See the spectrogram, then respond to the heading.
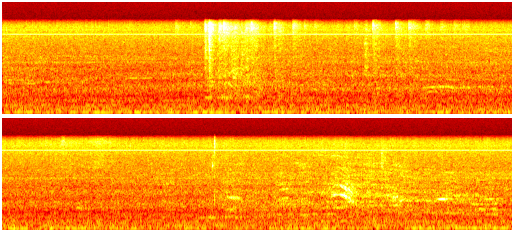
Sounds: speech

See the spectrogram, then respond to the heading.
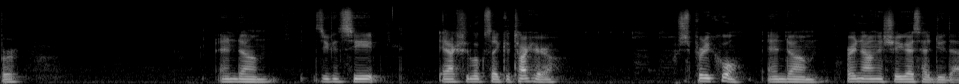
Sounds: speech

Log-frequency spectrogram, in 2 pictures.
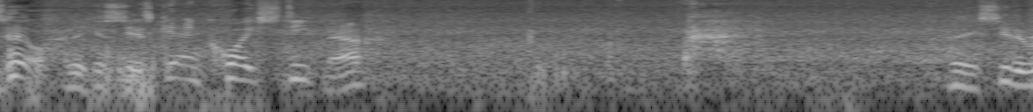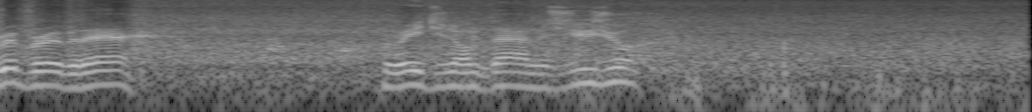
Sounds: waterfall

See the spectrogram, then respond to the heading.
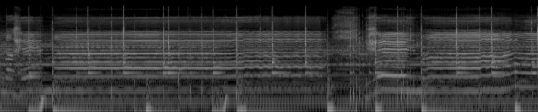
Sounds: percussion, drum, tabla

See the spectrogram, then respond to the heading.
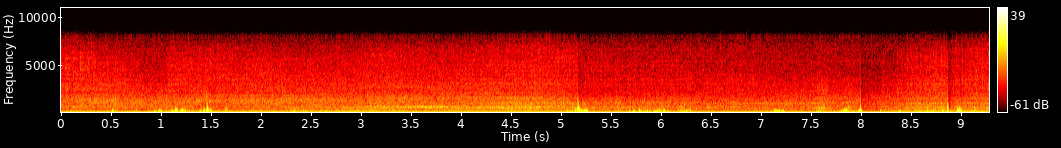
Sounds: wind, wind noise (microphone)

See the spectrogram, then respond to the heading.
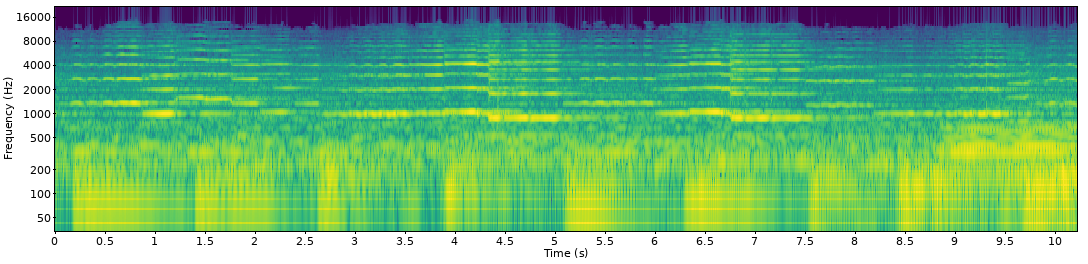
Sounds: fiddle, bowed string instrument

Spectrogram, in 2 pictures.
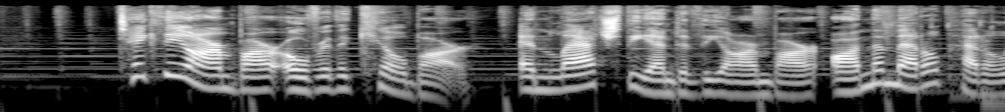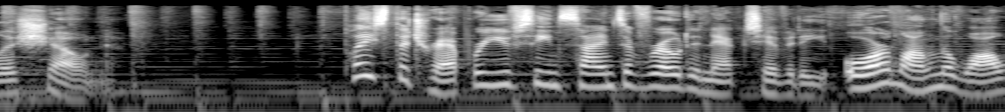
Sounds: music, speech

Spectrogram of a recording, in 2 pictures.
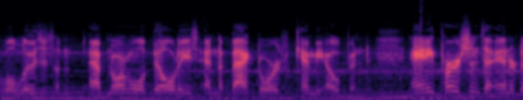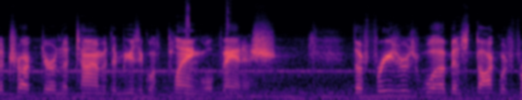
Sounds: ice cream van

